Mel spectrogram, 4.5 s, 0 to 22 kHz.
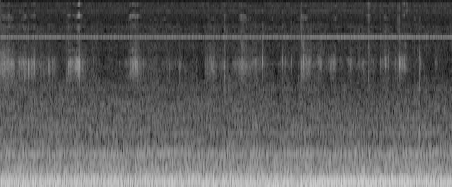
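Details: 2017 Nissan Leaf while driving: deep, steady droning rumble like an engine at the rear, loudest between 40–50 km/h but present at other speeds; owner asks if normal, cause unknown.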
